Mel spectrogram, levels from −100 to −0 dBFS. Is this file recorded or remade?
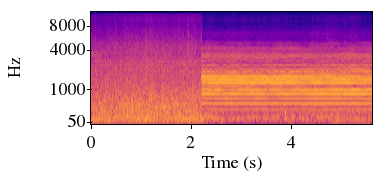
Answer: remade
